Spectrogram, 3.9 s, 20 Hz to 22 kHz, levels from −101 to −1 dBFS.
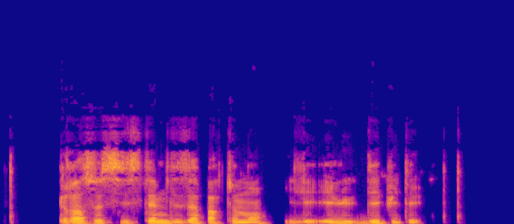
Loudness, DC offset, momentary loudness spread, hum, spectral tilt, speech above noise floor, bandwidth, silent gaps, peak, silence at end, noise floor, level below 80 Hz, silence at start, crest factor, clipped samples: -20 LUFS; under 0.1%; 11 LU; none; -4.5 dB/octave; 26 dB; 10 kHz; none; -2 dBFS; 0.7 s; -46 dBFS; -64 dBFS; 0.45 s; 18 dB; under 0.1%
